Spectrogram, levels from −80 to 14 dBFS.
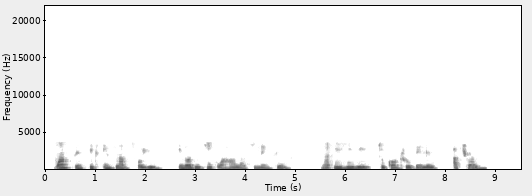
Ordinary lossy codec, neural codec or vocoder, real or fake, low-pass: MP3, 16 kbps; codec, 16 kHz, 4 kbps, X-Codec, HuBERT features, trained on balanced general audio; fake; 3.6 kHz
